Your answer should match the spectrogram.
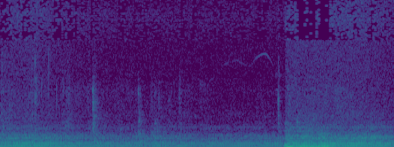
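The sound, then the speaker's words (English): A home furnace kicks on: a steady low mechanical hum with faint ticking, then a sudden louder rumble and whoosh swells in near the end, with no talking. “and the furnace interrupts us.”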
